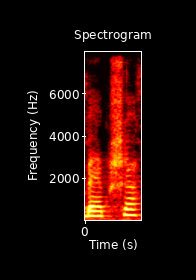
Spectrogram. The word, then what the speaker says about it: ব্যবসা: এ হিসেবে করতে হবে তাই ব্যস্ত ব্যবসা খ্যাত জ ফলা যুক্ত এই শব্দগুলির উচ্চারণ হবে এ হিসাবে এবং ব্যক্তি ব্যতীত ব্যতিক্রম এই শব্দগুলির উচ্চারণ হবে আবার এ ধ্বনি হিসাবে আজকের ভিডিওতে এরকমই আমরা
